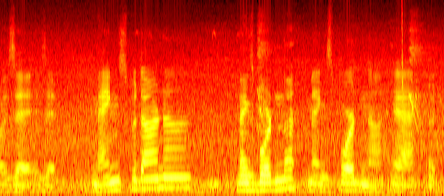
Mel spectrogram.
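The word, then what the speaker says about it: Mångsbodarna: Is it Mengsbordna? Mengsbordna, yeah. Put the wrong emphasis on the wrong syllable. Mengsbordna.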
